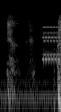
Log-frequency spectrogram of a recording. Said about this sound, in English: Did the host phone just go off?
